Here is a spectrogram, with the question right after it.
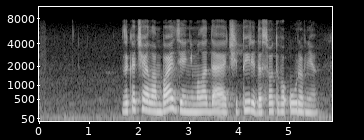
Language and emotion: Russian, neutral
